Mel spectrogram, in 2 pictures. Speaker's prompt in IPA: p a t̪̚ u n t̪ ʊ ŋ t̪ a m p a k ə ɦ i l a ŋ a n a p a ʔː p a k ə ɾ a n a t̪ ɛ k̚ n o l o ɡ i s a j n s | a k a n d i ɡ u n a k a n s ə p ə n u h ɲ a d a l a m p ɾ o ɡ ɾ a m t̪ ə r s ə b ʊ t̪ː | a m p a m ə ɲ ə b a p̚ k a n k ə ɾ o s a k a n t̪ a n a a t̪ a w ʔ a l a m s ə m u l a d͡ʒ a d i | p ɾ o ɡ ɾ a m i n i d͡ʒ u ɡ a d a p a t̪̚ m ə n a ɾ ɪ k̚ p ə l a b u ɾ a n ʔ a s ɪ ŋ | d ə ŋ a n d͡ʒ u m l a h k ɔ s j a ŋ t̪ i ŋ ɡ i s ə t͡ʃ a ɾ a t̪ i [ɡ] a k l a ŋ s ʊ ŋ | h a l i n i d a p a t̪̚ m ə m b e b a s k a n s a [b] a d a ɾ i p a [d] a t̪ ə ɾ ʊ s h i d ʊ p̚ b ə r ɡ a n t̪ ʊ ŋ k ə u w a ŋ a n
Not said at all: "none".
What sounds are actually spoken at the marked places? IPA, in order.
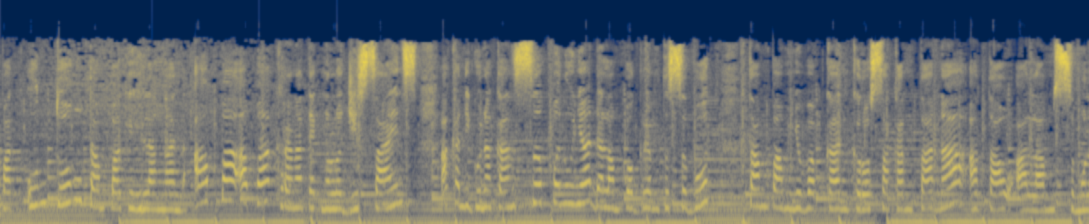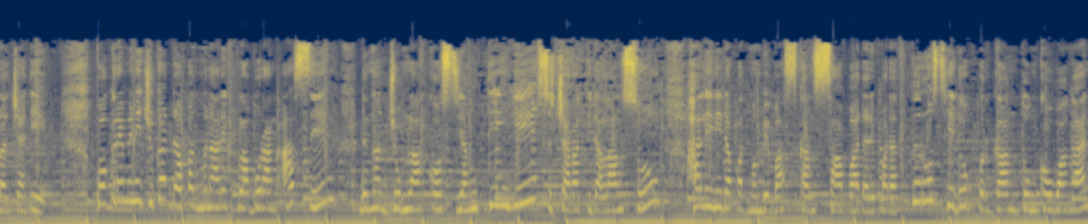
d, b, d

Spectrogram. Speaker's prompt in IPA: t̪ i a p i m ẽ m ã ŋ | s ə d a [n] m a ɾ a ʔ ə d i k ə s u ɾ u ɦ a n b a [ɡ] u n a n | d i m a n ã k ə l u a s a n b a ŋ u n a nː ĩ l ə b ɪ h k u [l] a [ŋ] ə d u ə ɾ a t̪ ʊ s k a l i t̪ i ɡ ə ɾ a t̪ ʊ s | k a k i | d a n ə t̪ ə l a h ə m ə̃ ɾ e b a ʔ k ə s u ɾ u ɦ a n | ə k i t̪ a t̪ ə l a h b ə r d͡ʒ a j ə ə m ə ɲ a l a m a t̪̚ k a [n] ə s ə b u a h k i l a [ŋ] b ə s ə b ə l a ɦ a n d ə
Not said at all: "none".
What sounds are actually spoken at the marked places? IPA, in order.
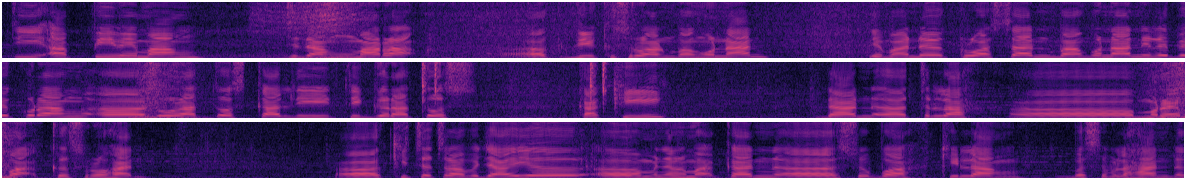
ŋ, ŋ, ɾ, ŋ, n, ŋ

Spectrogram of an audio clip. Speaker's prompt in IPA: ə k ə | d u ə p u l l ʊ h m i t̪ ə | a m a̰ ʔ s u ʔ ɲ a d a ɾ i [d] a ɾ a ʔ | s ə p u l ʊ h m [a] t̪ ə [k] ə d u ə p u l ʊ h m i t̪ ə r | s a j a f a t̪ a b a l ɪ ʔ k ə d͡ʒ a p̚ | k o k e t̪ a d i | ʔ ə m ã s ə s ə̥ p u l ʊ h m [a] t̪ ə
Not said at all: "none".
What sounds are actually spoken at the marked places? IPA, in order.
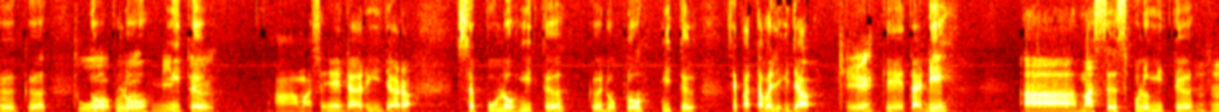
d͡ʒ, i, k, i

